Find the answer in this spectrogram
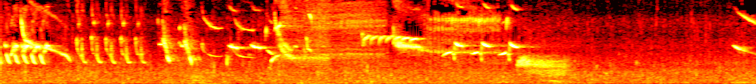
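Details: Flock of chestnut-capped blackbirds in a 'baderna' chorus, opening with rapid repeated high chips, then tumbling slurred whistles and buzzy notes over several seconds before fading into quiet.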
